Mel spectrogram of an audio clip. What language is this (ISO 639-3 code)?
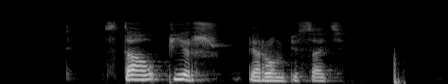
bel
